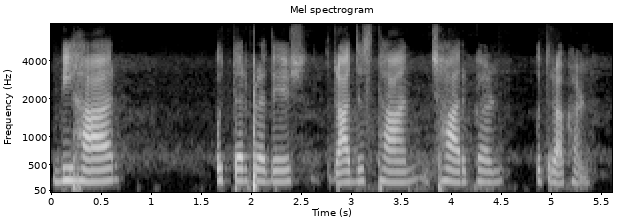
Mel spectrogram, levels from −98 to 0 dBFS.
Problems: constant background noise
